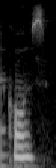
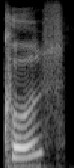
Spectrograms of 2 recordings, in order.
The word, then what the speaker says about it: cause: his commitment to the cause. Okay, very good. Now that last word, instead of pronouncing it cause, okay, open your mouth up just a little bit. It's cause. Cause. Good, good.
